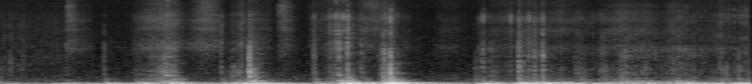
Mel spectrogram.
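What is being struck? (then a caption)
Paper art print. A thin, roughly letter-size sheet of paper or cardstock printed with a dreamcatcher design is held up in one hand while fingernails scratch and rub across its surface. Dry, papery scratching strokes rise and fall in bursts, with a deep low rumble underneath throughout.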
